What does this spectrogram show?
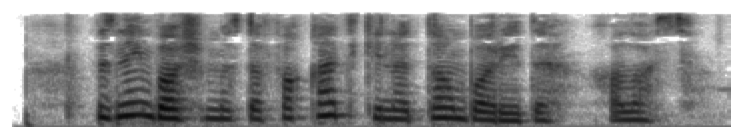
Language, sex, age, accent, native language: Uzbek, female, 25-34, Toshkent viloyati, Uzbek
